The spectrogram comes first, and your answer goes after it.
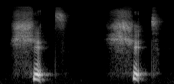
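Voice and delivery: "shit" with a short, lax I. Shown as a demonstration. Teacher showing the rude word, short I in "shit". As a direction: clip the vowel in "shit". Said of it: "Si vous faites un I court".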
